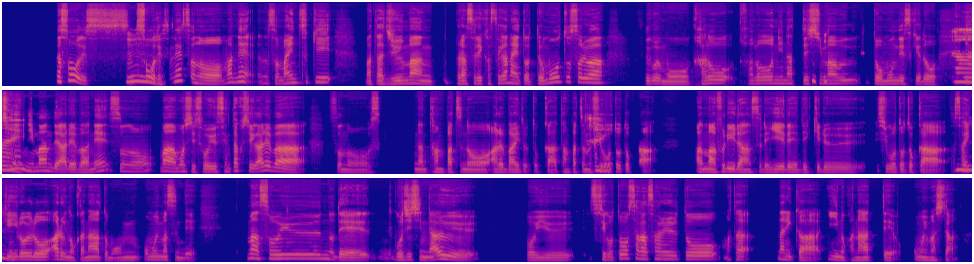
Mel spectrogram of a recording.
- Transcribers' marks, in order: laugh; tapping; other noise
- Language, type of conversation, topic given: Japanese, advice, 毎月赤字で貯金が増えないのですが、どうすれば改善できますか？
